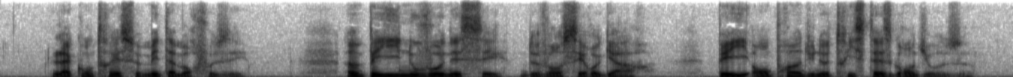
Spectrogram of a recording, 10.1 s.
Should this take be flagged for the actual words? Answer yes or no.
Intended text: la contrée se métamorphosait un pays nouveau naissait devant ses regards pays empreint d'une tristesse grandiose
no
